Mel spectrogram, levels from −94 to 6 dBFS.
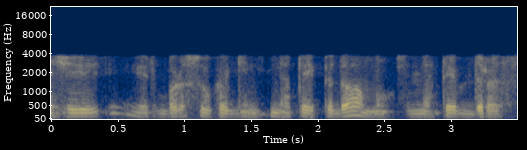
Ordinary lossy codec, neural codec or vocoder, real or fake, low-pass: Opus, 16 kbps; none; real; 3.6 kHz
